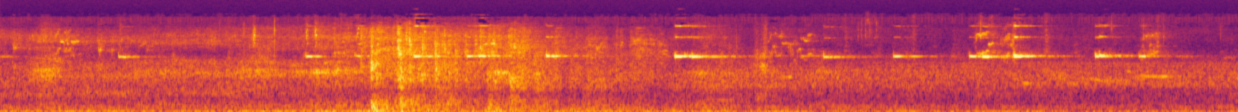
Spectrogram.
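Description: A small bird chirping over and over, short high notes roughly twice a second, over a steady low rumble.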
